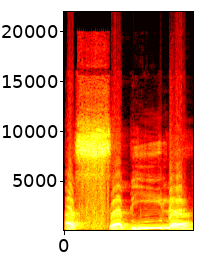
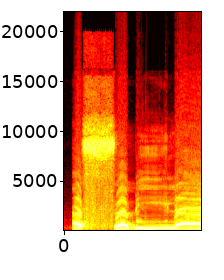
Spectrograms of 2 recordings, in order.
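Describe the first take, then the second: First: The word ends with a short or dropped vowel. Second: The word ends with a long 'a' vowel. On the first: The reading continues without stopping. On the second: The reader stops at this word.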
